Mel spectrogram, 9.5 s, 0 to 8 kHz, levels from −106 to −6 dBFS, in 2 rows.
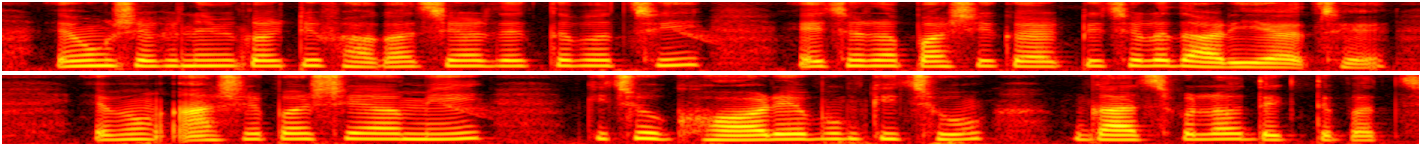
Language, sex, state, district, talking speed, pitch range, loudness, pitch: Bengali, female, West Bengal, Dakshin Dinajpur, 150 wpm, 200-240 Hz, -36 LUFS, 230 Hz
